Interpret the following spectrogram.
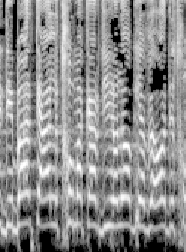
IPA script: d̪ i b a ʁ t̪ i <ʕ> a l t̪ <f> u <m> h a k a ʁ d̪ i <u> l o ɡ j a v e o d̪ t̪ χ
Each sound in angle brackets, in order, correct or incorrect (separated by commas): correct, incorrect, correct, incorrect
